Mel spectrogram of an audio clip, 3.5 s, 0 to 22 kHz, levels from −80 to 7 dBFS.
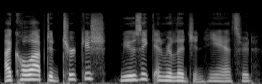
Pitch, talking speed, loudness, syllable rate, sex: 185 Hz, 155 wpm, -18 LUFS, 5.1 syllables/s, female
